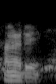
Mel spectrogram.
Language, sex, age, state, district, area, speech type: Kannada, male, 30-45, Karnataka, Belgaum, rural, conversation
